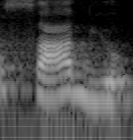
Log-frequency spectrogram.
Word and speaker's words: sábio: A palavra sábio ou sábia se refere a pessoa com muito conhecimento, né? Percebam que a sílaba tônica ali está no sa, né? Inclusive é acentuada.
